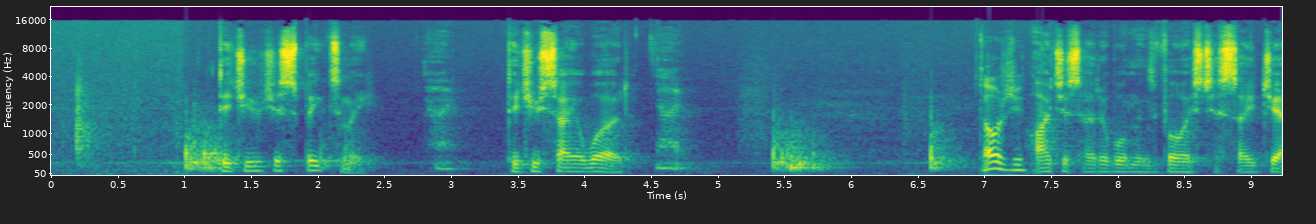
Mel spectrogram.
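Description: An elderly man speaks quietly and earnestly.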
